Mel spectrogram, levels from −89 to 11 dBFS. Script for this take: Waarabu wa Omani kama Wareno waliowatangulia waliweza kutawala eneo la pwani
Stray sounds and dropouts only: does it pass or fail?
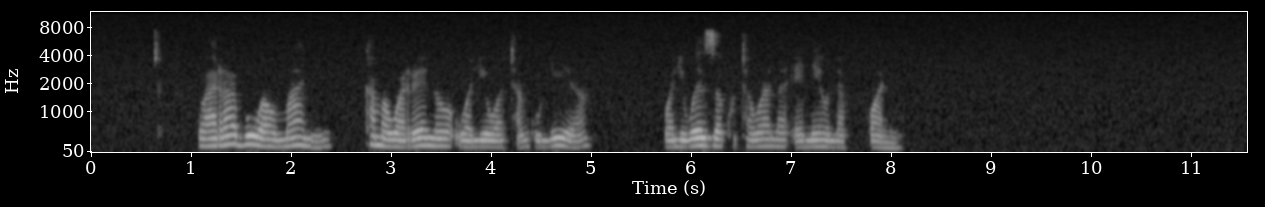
pass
